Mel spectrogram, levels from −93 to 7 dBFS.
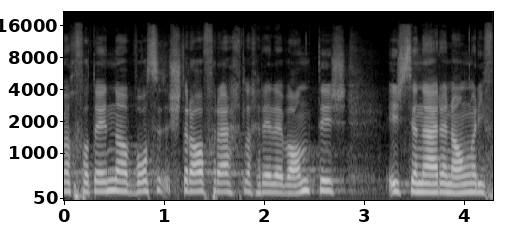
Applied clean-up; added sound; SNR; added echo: none; none; none; none.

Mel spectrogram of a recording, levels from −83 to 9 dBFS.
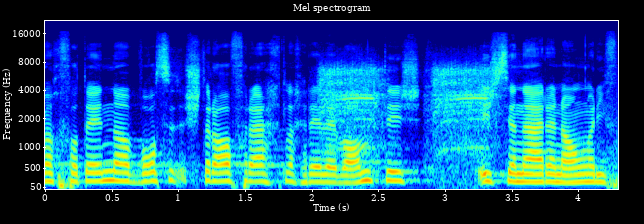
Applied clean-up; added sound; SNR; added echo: none; Camera; 13 dB; none.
